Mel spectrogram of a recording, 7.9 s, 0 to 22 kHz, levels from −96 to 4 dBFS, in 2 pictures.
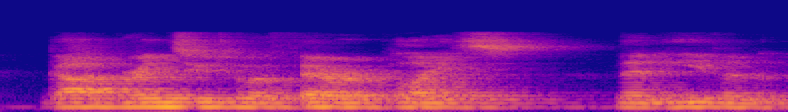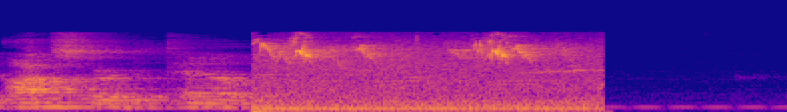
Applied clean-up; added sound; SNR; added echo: none; Bird; -3 dB; reverberation time 1.1 s.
